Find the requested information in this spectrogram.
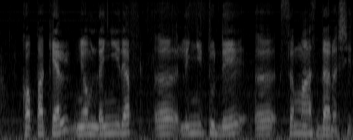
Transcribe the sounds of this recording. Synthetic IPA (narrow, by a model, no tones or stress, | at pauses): kɔpɐkɛlɲɔːmdɐɲidɛf | ələɲitudeːəsəmaːsdɐɾɐsi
